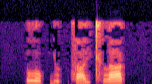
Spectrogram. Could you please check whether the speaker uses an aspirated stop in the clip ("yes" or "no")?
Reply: yes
